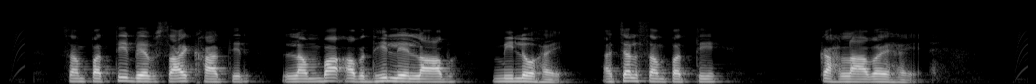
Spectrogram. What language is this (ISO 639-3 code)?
mag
